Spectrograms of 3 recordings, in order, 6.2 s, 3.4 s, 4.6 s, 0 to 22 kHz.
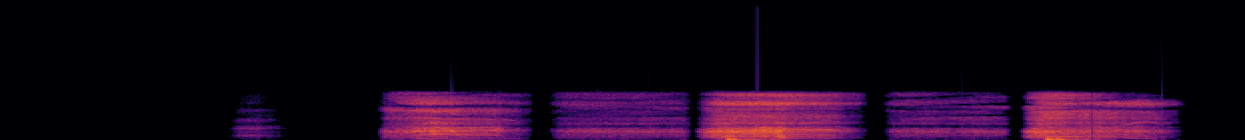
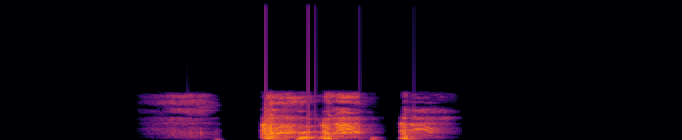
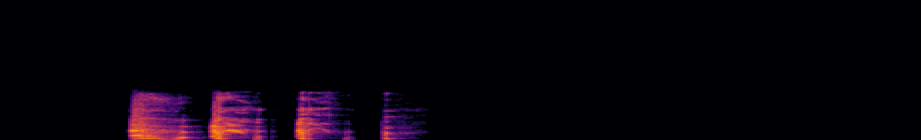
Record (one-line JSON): {"exhalation_length": "6.2 s", "exhalation_amplitude": 15964, "exhalation_signal_mean_std_ratio": 0.47, "cough_length": "3.4 s", "cough_amplitude": 30869, "cough_signal_mean_std_ratio": 0.36, "three_cough_length": "4.6 s", "three_cough_amplitude": 27998, "three_cough_signal_mean_std_ratio": 0.25, "survey_phase": "alpha (2021-03-01 to 2021-08-12)", "age": "45-64", "gender": "Male", "wearing_mask": "No", "symptom_none": true, "smoker_status": "Never smoked", "respiratory_condition_asthma": false, "respiratory_condition_other": false, "recruitment_source": "REACT", "submission_delay": "3 days", "covid_test_result": "Negative", "covid_test_method": "RT-qPCR"}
